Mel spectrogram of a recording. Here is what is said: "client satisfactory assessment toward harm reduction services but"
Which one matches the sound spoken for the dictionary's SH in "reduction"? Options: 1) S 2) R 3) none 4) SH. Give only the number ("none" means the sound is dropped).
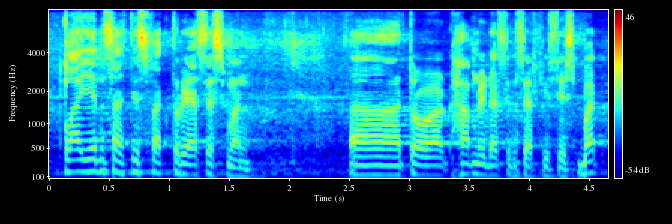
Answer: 1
